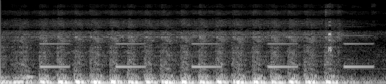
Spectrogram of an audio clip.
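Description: A turbocharged Chevy Cruze with a suspected fuel filter problem cranks without catching, its starter chugging in a steady rapid rhythm close by while a beep sounds repeatedly at regular intervals over it.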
